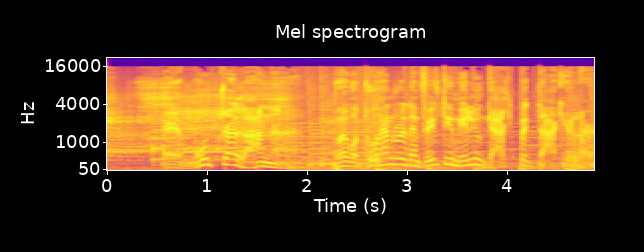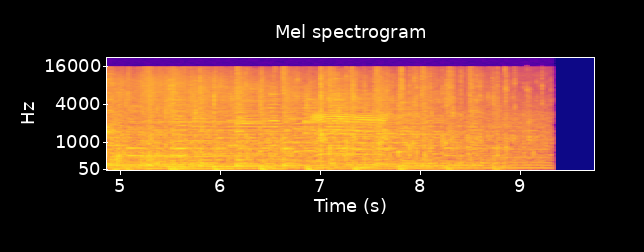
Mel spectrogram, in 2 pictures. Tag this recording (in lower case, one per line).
speech
music
sheep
